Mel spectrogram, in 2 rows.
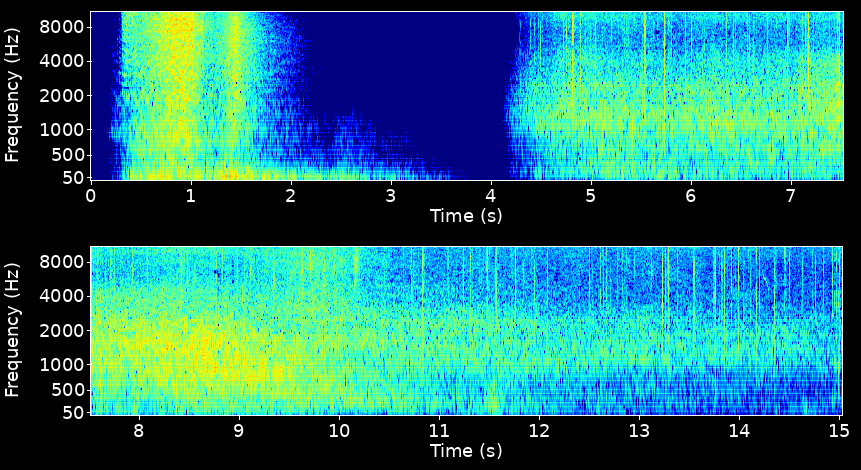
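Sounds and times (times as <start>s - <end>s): cars driving past on asphalt: 4.2s - 15.0s.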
